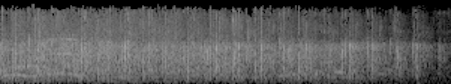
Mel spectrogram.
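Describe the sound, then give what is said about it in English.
An audience claps steadily, many hands making a dense, continuous patter that stays fairly loud throughout and tapers slightly toward the end, with no one speaking. “Somebody get a Lord a hand clap.”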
